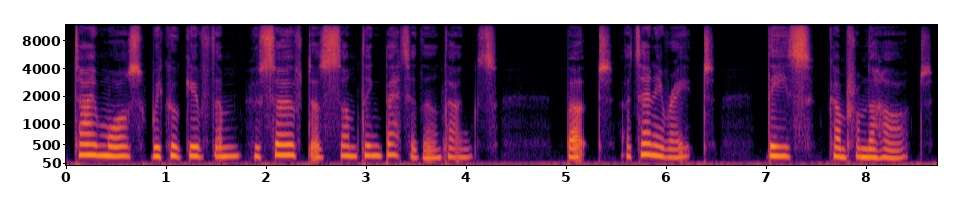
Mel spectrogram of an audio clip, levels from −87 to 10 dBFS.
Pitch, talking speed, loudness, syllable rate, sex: 220 Hz, 150 wpm, -21 LUFS, 4.0 syllables/s, female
